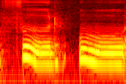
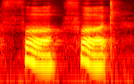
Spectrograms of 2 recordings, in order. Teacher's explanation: And the difference here in is that my tongue is a little bit lower and my lips are not quite as pursed. So when I'm saying food, ooh, I'm really round and high. When I'm saying like foot, I do still have some lip rounding, but my tongue is lower.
